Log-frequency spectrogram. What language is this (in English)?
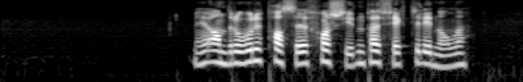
Norwegian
